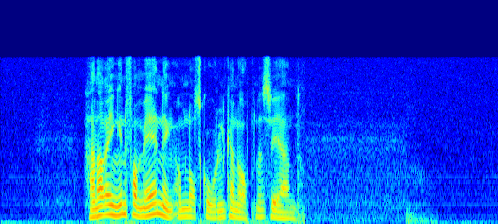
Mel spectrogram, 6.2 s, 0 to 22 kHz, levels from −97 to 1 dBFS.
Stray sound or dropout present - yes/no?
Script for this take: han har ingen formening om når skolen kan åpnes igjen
no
